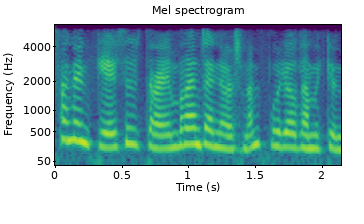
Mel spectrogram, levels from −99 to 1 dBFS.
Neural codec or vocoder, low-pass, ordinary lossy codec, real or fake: codec, 16 kHz, 1 kbps, FreqCodec, larger model; 5.4 kHz; none; fake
